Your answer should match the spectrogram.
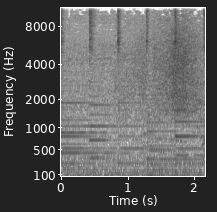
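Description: Background music: sustained notes over a steady beat, with a high tick about two and a half times a second and a swelling hiss near the end.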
